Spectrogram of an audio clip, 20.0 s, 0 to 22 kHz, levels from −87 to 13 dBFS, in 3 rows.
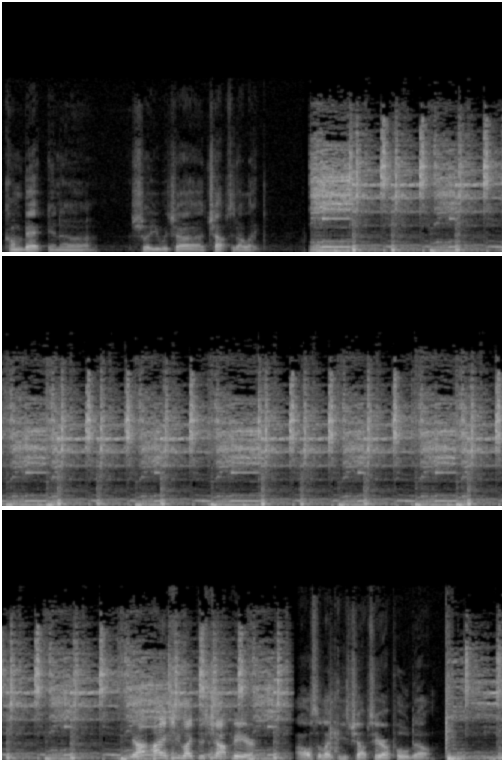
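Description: Nothing goes wrong anywhere in this recording, so there's nothing to flag.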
